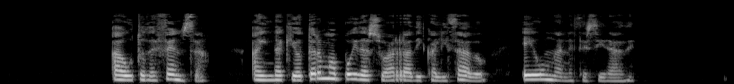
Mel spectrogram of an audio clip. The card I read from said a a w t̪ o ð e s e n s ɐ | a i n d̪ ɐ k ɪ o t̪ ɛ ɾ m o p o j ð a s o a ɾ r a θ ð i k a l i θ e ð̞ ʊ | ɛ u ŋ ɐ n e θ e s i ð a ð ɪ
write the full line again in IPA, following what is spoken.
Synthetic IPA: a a w t̪ o ð e f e n s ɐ | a i n d̪ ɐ k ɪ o t̪ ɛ ɾ m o p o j ð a s o a ɾ r a ð i k a l i θ a ð̞ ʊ | ɛ u ŋ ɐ n e θ e s i ð a ð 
